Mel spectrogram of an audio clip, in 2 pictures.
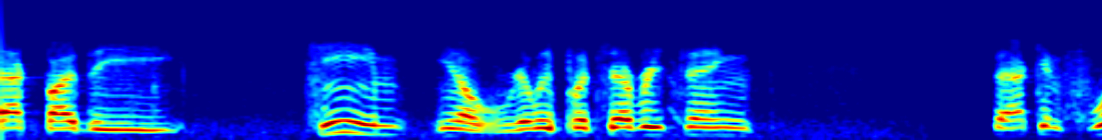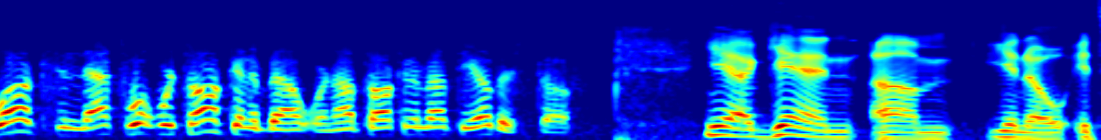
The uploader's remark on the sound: called in from Augusta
